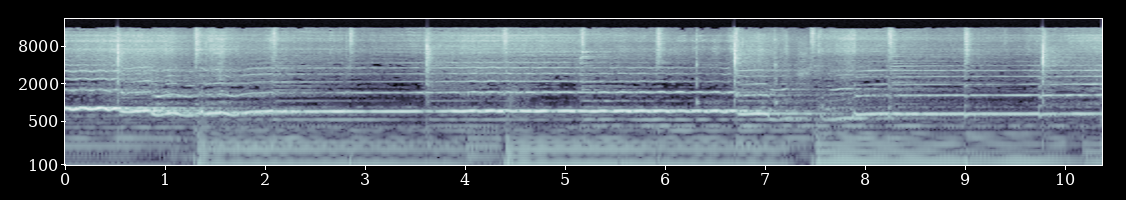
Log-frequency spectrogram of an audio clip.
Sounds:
Music, Background music, Soundtrack music

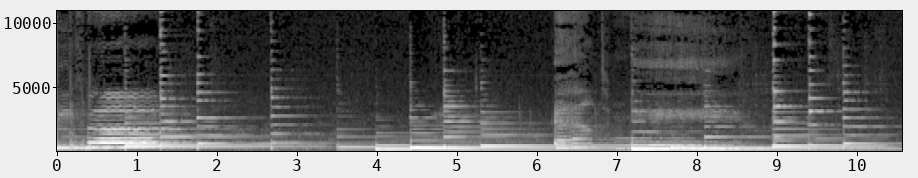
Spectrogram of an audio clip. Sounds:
playing harp

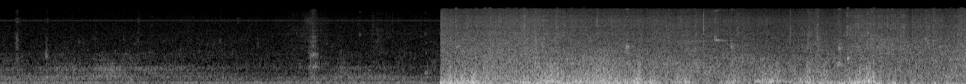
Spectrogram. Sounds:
sailing ship, Vehicle

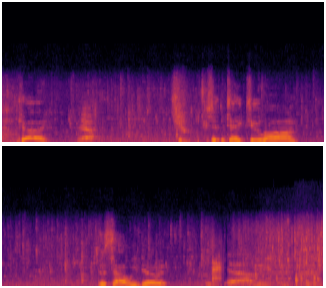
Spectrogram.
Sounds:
Stream, Speech, Gurgling

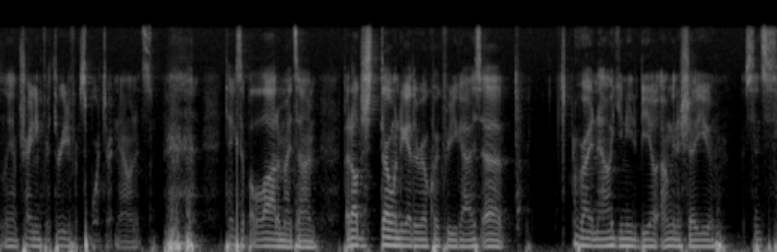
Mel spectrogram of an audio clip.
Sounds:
Speech

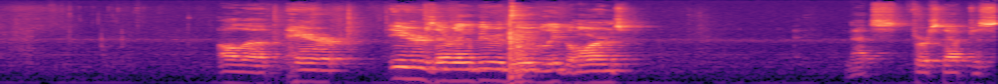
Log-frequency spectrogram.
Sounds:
Speech

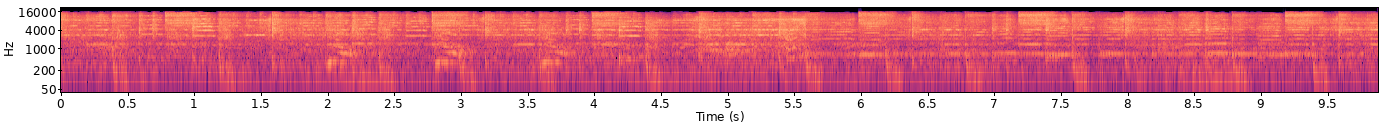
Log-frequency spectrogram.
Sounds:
Music, Exciting music

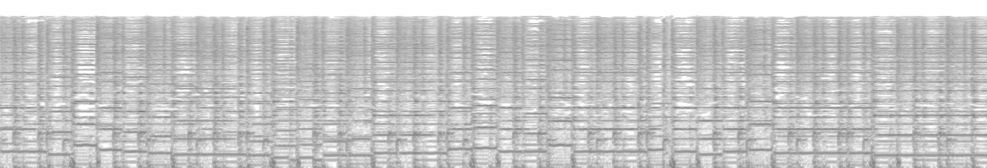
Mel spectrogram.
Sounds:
Music

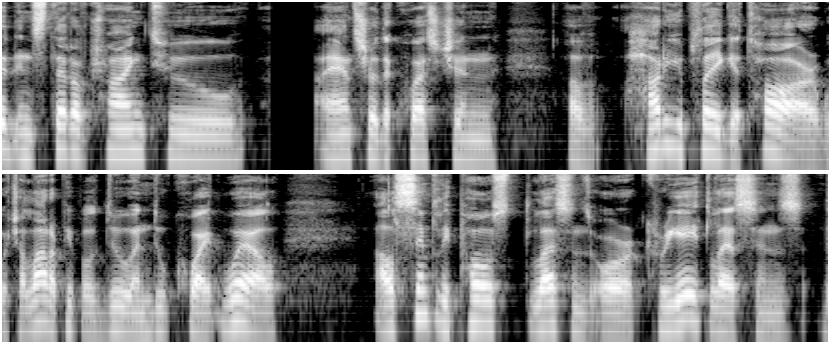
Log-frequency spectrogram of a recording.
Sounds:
Speech

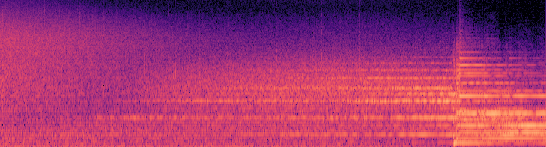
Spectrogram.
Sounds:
Music

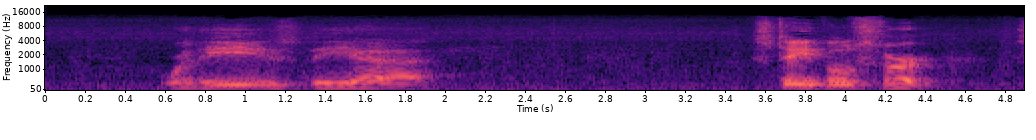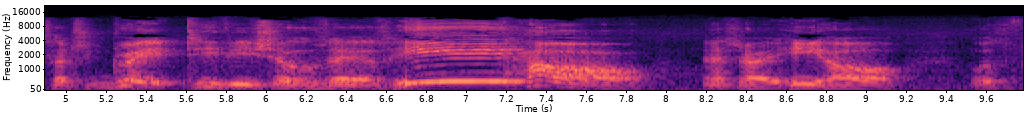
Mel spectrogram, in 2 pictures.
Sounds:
Speech

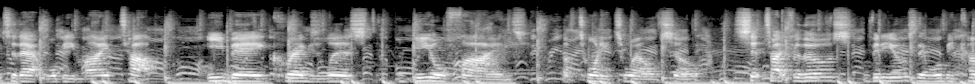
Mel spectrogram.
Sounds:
Speech, Music

